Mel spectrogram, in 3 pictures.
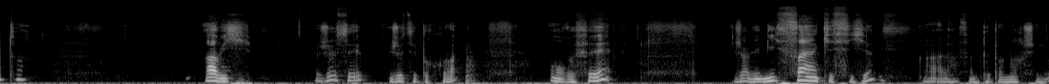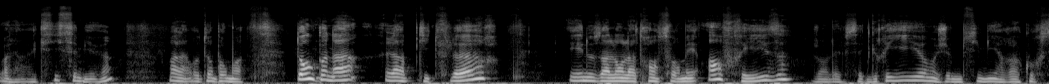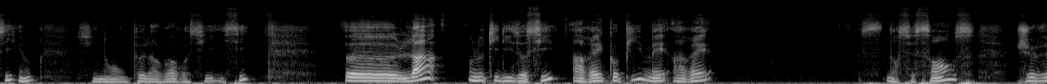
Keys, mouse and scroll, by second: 1.0 click, 5.1 click, 7.8 click, 9.8 click, 11.5 scroll down 2, 12.1-12.8 right drag, 13.1-13.4 scroll up 2, 13.7-14.5 right drag, 15.1 scroll down 2, 15.7-16.2 right drag, 16.2-16.6 scroll down 2, 16.6 scroll up 2, 16.9-17.6 right drag, 21.5 click, 26.8 click, 28.7 click, 31.3 click.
